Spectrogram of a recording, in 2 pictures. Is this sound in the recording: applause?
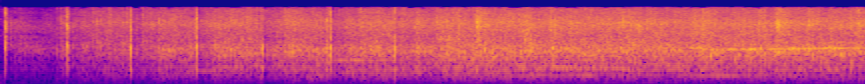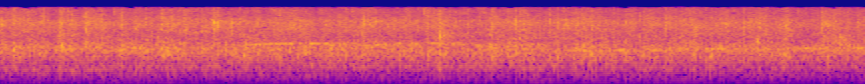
yes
